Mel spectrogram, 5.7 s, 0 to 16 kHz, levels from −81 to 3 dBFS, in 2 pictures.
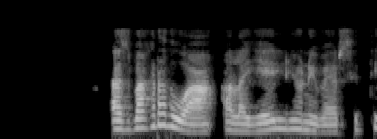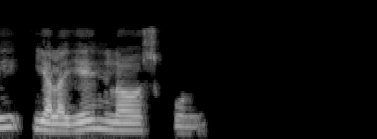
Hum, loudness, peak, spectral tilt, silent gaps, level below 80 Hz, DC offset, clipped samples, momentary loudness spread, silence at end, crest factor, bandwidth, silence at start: none; -23 LUFS; -4 dBFS; -5.5 dB/octave; 3.01-3.05 s, 4.05-4.13 s; -68 dBFS; under 0.1%; under 0.1%; 15 LU; 1.35 s; 22 dB; 8.4 kHz; 0.85 s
